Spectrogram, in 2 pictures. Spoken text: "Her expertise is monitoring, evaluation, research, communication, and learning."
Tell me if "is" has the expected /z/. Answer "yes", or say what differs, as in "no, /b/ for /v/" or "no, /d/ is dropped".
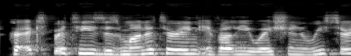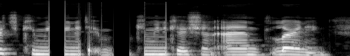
yes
